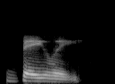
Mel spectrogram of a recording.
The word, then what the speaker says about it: Bailey: Jan Bailey. – And it's B-A-I-L-E-Y? – Yeah. – And the first name is J-A-N? – Guilty.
